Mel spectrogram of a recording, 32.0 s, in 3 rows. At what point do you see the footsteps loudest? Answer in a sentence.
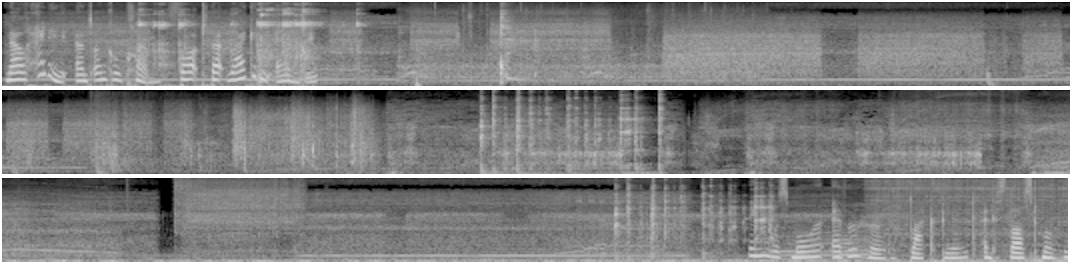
The volume of the footsteps peaks at 14 seconds.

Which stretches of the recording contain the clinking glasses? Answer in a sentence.
The clinking glasses can be heard from 1.3 to 3.6 s, from 15.4 to 17.3 s and from 27.4 to 29.1 s.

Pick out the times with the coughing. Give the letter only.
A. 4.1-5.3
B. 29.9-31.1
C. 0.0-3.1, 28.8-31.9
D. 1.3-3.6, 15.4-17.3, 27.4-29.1
A.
